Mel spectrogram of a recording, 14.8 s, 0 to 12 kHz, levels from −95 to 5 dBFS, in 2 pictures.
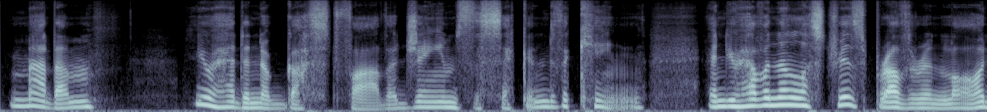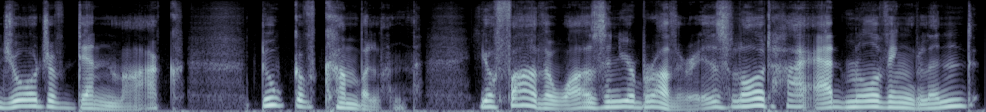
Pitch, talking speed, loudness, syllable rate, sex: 155 Hz, 150 wpm, -19 LUFS, 4.4 syllables/s, male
